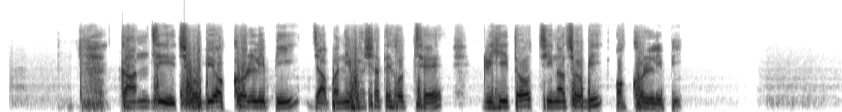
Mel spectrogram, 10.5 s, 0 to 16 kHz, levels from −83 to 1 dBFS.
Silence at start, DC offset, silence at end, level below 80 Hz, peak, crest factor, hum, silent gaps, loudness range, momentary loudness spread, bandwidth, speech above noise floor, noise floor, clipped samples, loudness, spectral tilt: 1 s; under 0.1%; 2 s; -48 dBFS; 0 dBFS; 14 dB; none; none; 4 LU; 9 LU; 8 kHz; 57 dB; -69 dBFS; under 0.1%; -13 LUFS; -5 dB/octave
